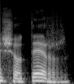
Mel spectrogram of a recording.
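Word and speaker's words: שׁוֹטֵר: Y shoter se escribe shoter con R, pero recuerden que la R en el hebreo se pronuncia como una G, shoter.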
